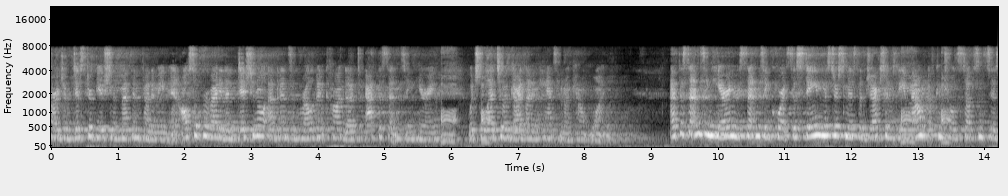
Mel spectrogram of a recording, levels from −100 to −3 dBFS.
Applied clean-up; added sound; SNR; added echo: none; Fart; 11 dB; reverberation time 2.1 s.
